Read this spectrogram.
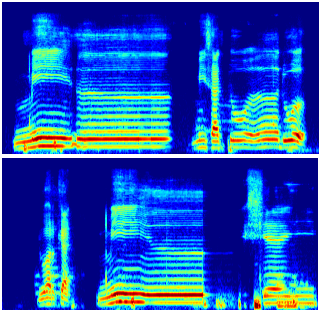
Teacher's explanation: mim satu harkat keluar kat mulut, dengung 2 harkat. 2 harkat. Dengung kadarnya 2 harkat.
